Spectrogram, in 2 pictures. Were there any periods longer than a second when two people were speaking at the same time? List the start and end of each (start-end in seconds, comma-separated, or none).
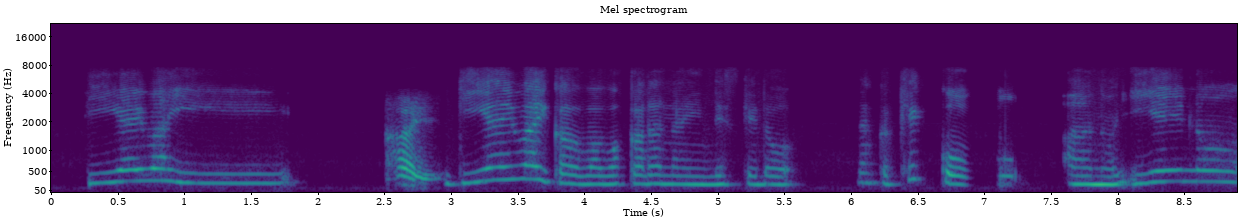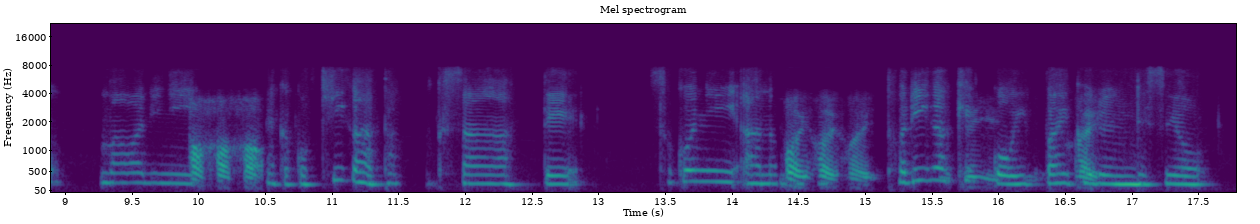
15.6-16.8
